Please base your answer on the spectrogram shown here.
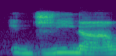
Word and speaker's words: Jena: so my name is Gina with like the line over the E.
